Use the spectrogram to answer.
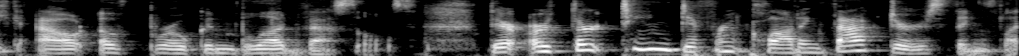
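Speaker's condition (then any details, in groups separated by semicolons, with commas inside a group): No condition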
